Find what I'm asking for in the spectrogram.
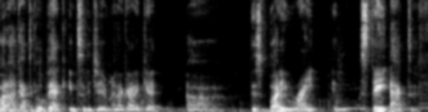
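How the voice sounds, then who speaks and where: With an American accent, a woman talks at a fairly low pitch and a moderate pace, her tone animated and her intonation lively. Noticeable background noise is present. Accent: American-sounding English. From southern Netherlands. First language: Dutch. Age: 40s. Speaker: artist. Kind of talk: casual livestream chat.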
